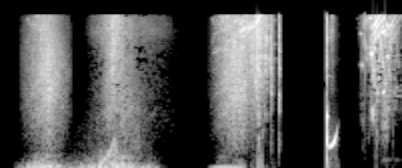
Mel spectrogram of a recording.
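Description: Logo-animation sound effects: whooshing swells in the first second and a half and again after two seconds, then a short, sharp pop whose pitch dips and springs back about three seconds in, the loudest sound here, followed by a brief bright shimmer as the logo settles.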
